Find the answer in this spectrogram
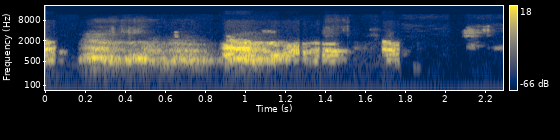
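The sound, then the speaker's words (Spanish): A dog named Firulai barks with a couple of long, drawn-out harmonic barks followed by one short yip, fairly loud, with no talking around it. “Se escucha Firulai ah, bueno.”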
